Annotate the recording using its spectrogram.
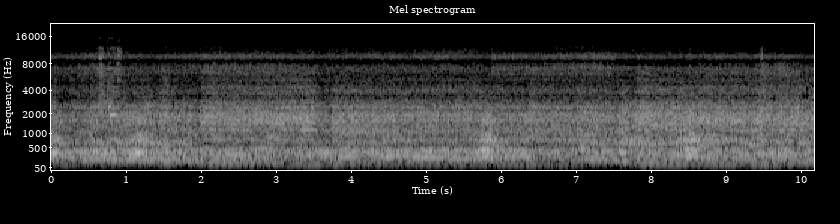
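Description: Tyres screech as a car drifts around a corner.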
